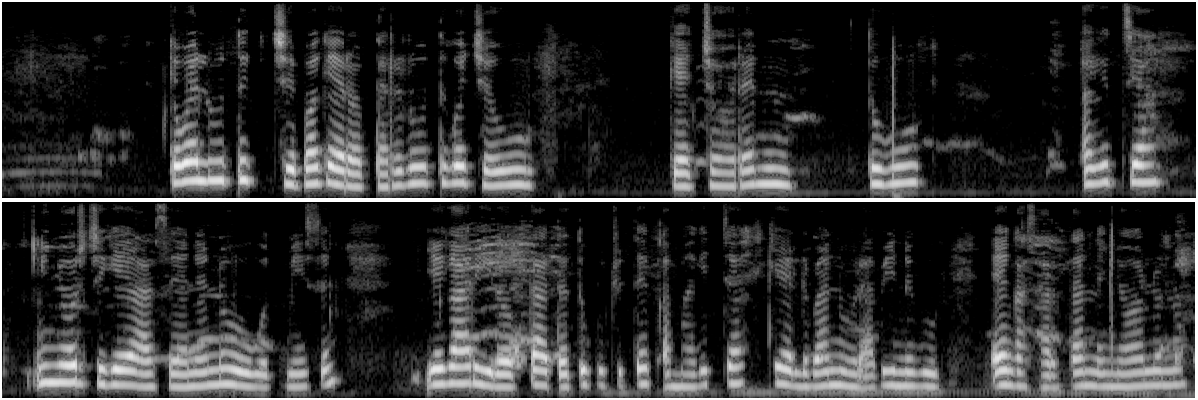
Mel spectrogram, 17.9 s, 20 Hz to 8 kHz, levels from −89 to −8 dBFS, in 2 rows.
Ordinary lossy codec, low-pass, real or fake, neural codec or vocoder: none; none; real; none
